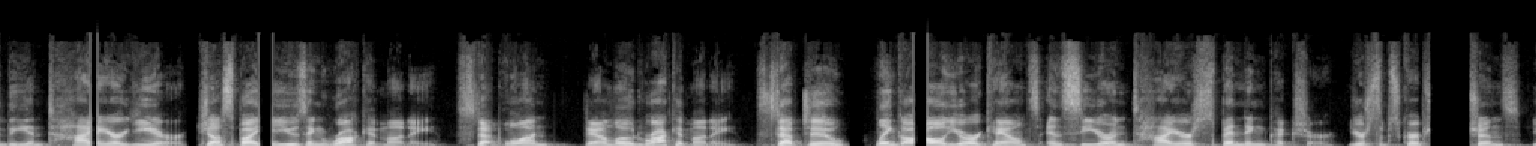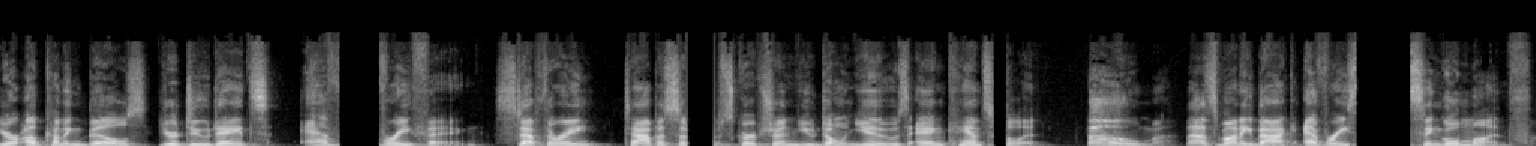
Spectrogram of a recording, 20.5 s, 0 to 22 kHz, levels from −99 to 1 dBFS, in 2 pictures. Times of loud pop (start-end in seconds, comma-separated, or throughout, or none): none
